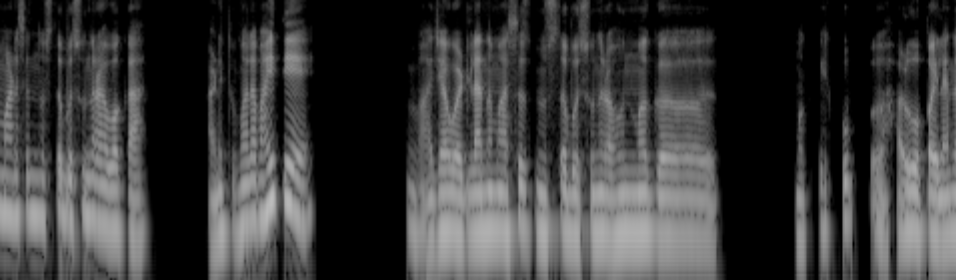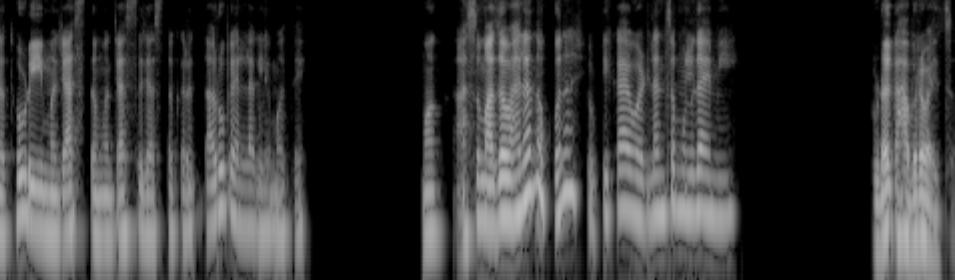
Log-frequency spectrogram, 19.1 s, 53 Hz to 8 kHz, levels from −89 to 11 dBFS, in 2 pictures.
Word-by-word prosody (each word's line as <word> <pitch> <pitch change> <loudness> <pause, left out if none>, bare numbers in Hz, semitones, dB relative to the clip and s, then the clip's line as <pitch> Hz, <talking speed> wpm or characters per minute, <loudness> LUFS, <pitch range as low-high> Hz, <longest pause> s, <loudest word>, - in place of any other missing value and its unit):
माणसाने 170 0 -2
नुसतं 160 -1 -5
बसून 160 +1 -3
राहावं 135 -3 0
का 115 -2 -2 0.7
आणि 110 +4 -3
तुम्हाला 145 +4 -1
माहिती 210 +5 +4
आहे, 160 -4 +1 1.1
माझ्या 120 +1 -1
वडिलांना 125 +1 +2
असंच 125 +1 -3
नुसतं 125 0 -3
बसून 120 +1 -2
राहून 120 +1 +1
मग 125 -1 0
अ, 115 -1 -3 0.8
मग 115 - -6
ते 130 - -10
खूप 155 0 -7 0.4
हळू, 130 -1 +1
पहिल्यांदा 120 +1 +1
थोडी, 150 -5 +3
मग 125 -1 +1
जास्त, 125 0 -2
मग 120 0 -2
जास्त, 125 +2 -3
जास्त 125 +1 -5
करत 130 +1 -5
दारू 150 +7 -1
प्यायला 165 -7 -3
लागले 130 -1 -5
मग 125 -1 -4
ते. 135 - -10 1.2
मग, 125 0 -1 0.2
असं 125 +6 0
माझं 150 +2 +8
व्हायला 175 +10 +7
नको 230 - +1
ना. 255 +5 +4
शेवटी 245 -9 -9
काय, 185 +3 0
वडिलांचा 170 +2 0
मुलगा 185 0 +2
आहे 175 - +2
मी. 165 +1 -4 1.4
थोडं 120 +6 +6
घाबरवायचं. 120 -6 +2
130 Hz, 150 wpm, -27 LUFS, 120-165 Hz, 1.4 s, माझं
